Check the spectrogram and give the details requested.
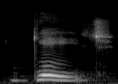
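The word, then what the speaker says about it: gauge: इट is single syllable, गेज, जिसका मतलब है टू एस्टिमेट या मापना या अंदाज लगाना, उसे कहते हैं टू गेज।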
